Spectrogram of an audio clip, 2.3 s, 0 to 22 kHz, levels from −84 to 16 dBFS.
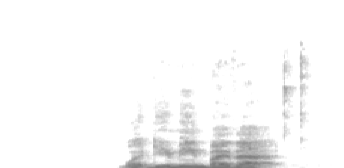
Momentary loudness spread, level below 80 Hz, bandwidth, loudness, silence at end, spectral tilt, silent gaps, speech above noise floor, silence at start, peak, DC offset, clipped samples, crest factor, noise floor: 13 LU; -70 dBFS; 15.5 kHz; -34 LUFS; 0.25 s; -6.5 dB/octave; none; over 56 dB; 0.8 s; -20 dBFS; under 0.1%; under 0.1%; 18 dB; under -90 dBFS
